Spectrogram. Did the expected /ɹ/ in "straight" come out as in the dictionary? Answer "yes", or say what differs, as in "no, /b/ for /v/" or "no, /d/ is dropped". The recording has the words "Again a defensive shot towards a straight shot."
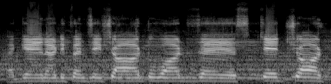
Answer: no, /ɹ/ is dropped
